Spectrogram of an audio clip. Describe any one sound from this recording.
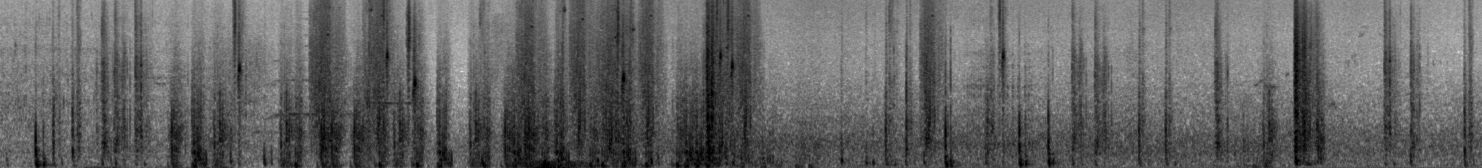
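Footsteps crunch steadily over snow and grass.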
